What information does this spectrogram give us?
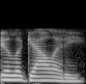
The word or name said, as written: illegality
